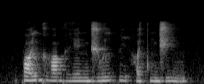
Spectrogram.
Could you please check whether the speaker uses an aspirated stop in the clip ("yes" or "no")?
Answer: no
